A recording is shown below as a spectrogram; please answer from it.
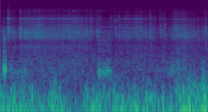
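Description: Wind buffeting the action camera's microphone as a low, uneven rumble, with faint clicks and rustle of climbing gear on the via ferrata cable.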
